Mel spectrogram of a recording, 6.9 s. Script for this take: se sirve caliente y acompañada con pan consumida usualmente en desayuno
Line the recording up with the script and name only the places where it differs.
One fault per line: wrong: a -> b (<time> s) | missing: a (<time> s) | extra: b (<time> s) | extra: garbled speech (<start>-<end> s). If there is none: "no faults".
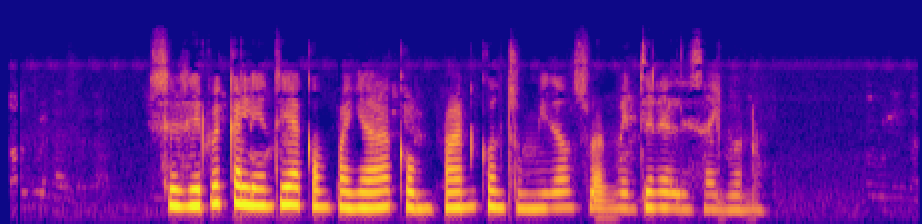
extra: el (5.0 s)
